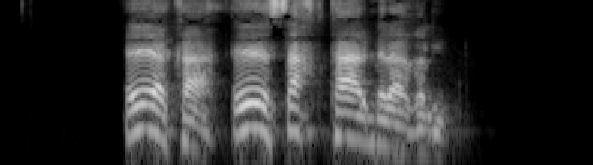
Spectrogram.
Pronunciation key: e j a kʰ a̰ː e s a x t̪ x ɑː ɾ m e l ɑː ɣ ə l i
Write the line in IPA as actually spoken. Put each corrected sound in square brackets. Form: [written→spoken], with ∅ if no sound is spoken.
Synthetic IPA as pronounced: e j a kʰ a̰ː e s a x t̪ [x→k] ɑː ɾ m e [l→ɾ] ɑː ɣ ə l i

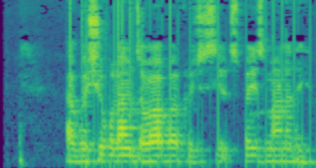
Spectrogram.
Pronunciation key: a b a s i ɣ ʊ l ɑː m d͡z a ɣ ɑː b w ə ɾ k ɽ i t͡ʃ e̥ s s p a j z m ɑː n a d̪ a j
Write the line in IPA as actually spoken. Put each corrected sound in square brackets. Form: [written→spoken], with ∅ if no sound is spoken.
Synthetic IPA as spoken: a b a [s→ʃ] i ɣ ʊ l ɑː m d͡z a [ɣ→w] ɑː b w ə ɾ k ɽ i t͡ʃ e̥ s s p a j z m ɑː n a d̪ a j

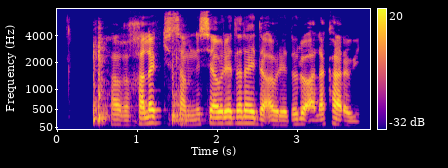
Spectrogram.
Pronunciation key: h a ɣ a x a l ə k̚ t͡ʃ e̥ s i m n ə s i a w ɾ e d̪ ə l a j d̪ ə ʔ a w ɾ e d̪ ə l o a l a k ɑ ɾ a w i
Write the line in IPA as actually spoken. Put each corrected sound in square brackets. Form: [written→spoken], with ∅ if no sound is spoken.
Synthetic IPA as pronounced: h a ɣ a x a l ə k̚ t͡ʃ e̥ s [i→a] m n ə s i a w ɾ e d̪ ə l a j d̪ ə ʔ a w ɾ e d̪ ə l o a l a k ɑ ɾ a w i

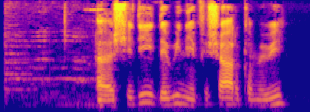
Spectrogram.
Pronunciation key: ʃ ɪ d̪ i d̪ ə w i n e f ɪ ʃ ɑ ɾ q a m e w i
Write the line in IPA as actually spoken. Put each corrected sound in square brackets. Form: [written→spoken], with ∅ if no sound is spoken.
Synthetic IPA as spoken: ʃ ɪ d̪ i d̪ ə w i n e f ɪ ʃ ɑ ɾ [q→k] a m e w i

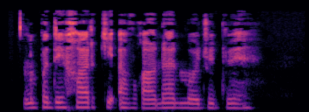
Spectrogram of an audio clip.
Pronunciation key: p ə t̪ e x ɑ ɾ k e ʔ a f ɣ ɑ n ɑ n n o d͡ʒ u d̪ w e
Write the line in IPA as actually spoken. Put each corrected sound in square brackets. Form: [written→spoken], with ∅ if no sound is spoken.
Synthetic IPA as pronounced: p ə [t̪→d̪] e x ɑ ɾ k e ʔ a f ɣ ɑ n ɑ n [n→m] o d͡ʒ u d̪ w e

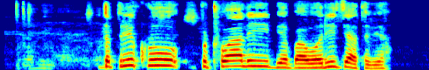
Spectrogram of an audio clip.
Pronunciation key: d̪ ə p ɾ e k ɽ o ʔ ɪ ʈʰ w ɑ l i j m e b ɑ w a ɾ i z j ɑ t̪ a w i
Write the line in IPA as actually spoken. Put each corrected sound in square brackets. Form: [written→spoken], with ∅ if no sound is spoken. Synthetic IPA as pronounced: d̪ ə p ɾ e k ɽ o [ʔ→p] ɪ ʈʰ w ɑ l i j [m→b] e b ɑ w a ɾ i z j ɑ t̪ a w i

